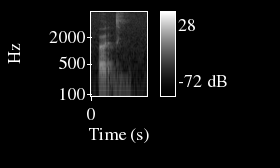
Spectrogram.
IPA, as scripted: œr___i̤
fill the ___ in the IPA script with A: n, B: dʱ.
B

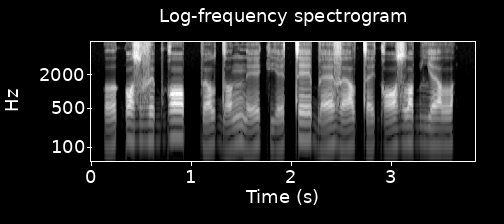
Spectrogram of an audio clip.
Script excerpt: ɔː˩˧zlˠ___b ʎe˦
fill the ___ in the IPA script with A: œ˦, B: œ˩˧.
A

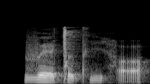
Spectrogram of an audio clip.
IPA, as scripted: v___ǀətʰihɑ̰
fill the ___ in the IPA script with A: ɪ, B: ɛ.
B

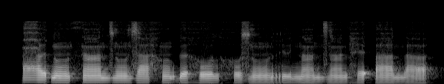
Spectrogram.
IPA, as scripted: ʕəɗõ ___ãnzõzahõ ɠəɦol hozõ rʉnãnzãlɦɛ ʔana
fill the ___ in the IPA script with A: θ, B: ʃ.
A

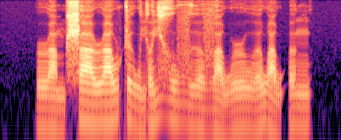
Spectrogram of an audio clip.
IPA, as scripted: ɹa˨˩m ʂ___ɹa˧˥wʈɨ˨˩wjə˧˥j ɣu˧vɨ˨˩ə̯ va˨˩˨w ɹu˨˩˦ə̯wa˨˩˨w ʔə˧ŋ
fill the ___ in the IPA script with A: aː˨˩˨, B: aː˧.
B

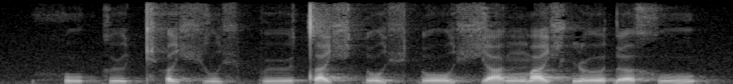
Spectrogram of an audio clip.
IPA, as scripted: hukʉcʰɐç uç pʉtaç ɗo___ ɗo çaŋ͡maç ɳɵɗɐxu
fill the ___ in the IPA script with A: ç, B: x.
A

